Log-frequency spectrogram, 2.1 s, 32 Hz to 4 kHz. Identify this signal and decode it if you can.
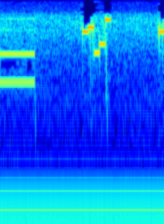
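Five-tone selective call (ZVEI), heard as quick runs of five tones, tones of about 70 ms. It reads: 89355
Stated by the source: Five-tone ZVEI selective call received on an SDR by feuerwehr-orlamuende, fire brigade alerting.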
